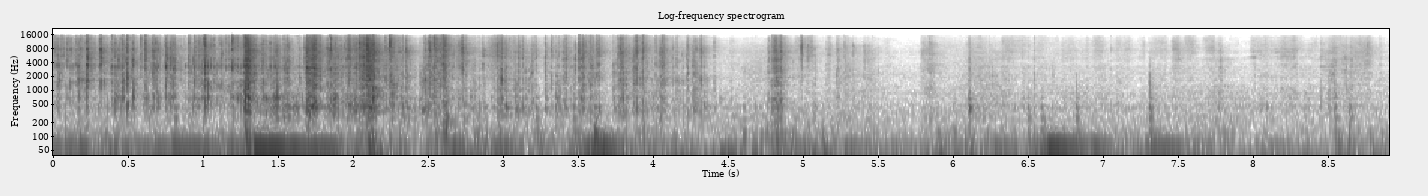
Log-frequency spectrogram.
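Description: The foil wrapper of a Pokémon card booster pack is torn open and crinkled by hand. After about four and a half seconds it gives way to fainter clicks and rustles as the cards are slid out and handled.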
